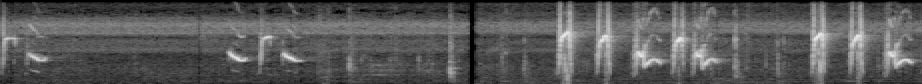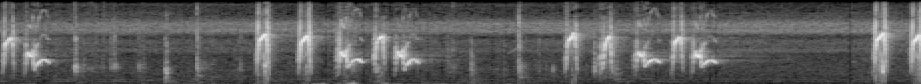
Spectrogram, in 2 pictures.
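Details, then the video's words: Cinereous tit (gelatik batu) recorded as a trapping lure, loud and clear: rapid series of sharp high notes dropping in pitch, delivered in bursts of four to six, repeated throughout with brief pauses. "suara Gelatik Batu Pikat sangat Baik Untuk Mikat Burung Gelatik Liar"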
